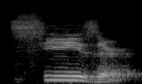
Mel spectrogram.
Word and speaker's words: Siser: for all of you is how to properly pronounce caesar so the s-i-s-e-r is say with me season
